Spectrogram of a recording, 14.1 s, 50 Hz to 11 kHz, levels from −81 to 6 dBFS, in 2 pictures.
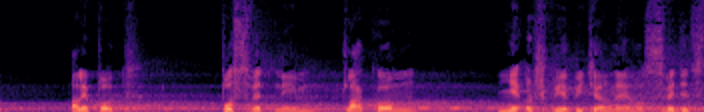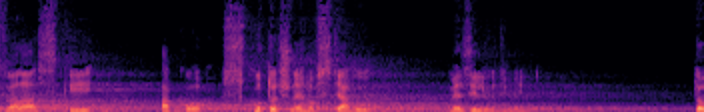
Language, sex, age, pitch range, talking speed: Slovak, male, 50-69, 115-145 Hz, 55 wpm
